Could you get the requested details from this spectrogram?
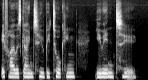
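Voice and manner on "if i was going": ordinary delivery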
